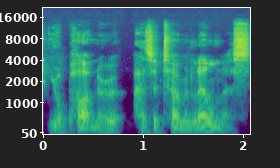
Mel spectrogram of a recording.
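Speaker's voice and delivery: normal talking voice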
